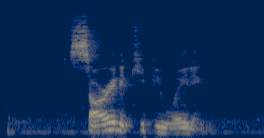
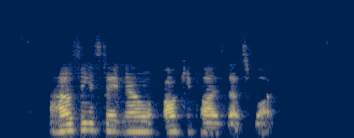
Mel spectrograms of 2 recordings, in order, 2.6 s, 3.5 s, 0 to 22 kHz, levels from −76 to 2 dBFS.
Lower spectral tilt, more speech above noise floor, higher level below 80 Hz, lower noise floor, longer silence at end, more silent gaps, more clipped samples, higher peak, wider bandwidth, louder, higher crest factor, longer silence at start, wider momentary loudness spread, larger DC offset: second, -3 dB/octave vs -7.5 dB/octave; second, 31 dB vs 54 dB; second, -74 dBFS vs -62 dBFS; second, -62 dBFS vs -74 dBFS; second, 0.6 s vs 0.85 s; neither; neither; second, -16 dBFS vs -2 dBFS; first, 16 kHz vs 7.6 kHz; second, -31 LUFS vs -21 LUFS; about the same, 18 dB vs 20 dB; first, 0.7 s vs 0.5 s; about the same, 12 LU vs 12 LU; neither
